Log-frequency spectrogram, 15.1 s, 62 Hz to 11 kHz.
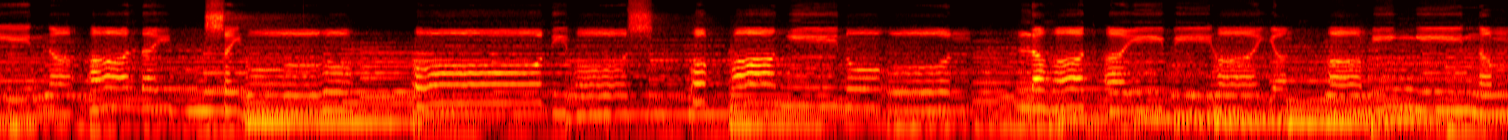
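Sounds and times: person singing a hymn with vibrato: 0:00.0 - 0:15.0.

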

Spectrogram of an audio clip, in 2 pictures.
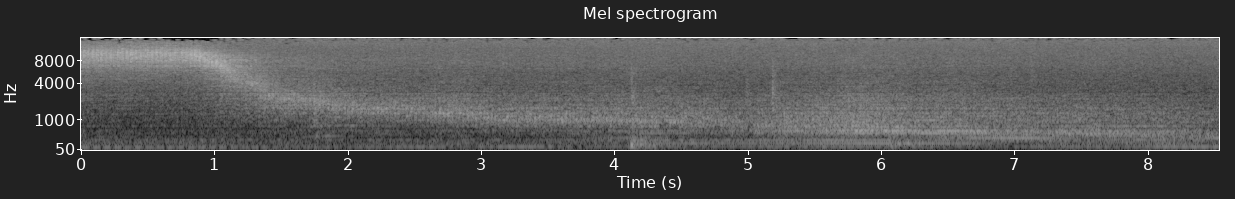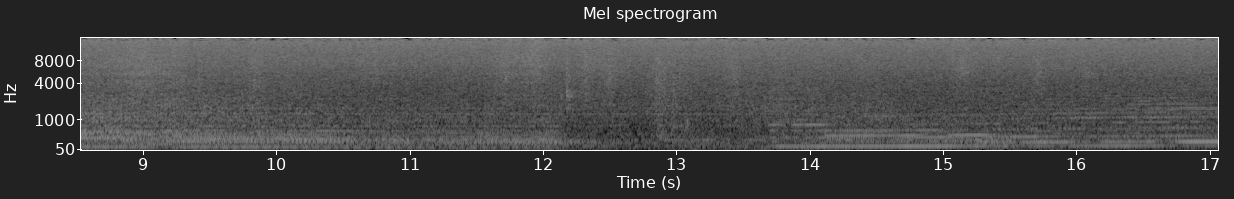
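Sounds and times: electronic drone of low tones: 0:00.0 - 0:17.0
sharp thump: 0:03.9 - 0:05.0.

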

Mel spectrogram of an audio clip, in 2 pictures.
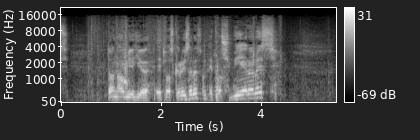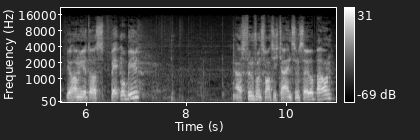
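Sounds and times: man speaking: 0:00.9 - 0:04.4, 0:05.6 - 0:07.3, 0:08.9 - 0:11.0.

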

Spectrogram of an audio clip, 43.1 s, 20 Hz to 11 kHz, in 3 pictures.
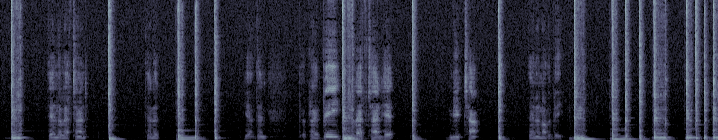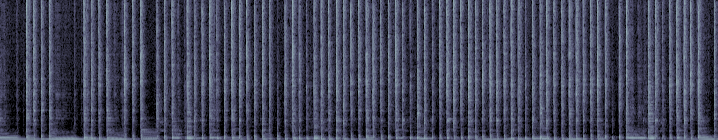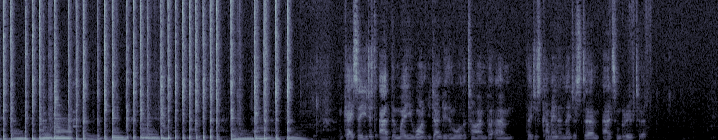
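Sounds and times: slap bass funk groove: 0:11.4 - 0:34.8.

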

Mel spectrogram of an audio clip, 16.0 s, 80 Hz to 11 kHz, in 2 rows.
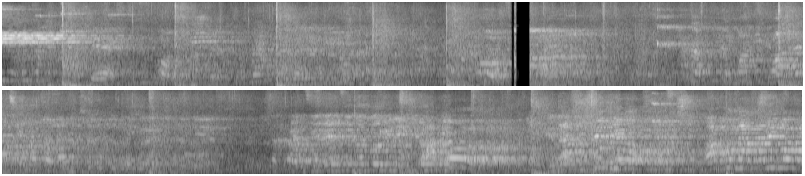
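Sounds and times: whistle blast: 0:00.0 - 0:00.9
ball bouncing on hall floor: 0:00.4 - 0:04.9, 0:11.5 - 0:14.2.

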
